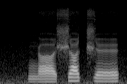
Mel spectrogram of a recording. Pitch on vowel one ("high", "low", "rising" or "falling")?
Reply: low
